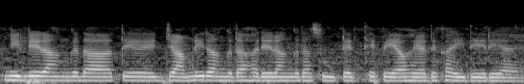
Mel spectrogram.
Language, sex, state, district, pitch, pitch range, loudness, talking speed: Punjabi, female, Punjab, Fazilka, 180 Hz, 175-185 Hz, -15 LUFS, 205 wpm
